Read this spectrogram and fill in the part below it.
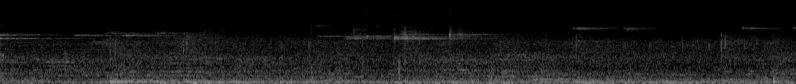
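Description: A sparse crowd murmurs in a large echoing hall.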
